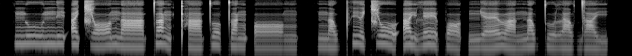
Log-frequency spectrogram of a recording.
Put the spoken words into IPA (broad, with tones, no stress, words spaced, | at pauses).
nuː˧ ni˧˥ ʔa˧t͡ɕɔː˩˧naː˩ t̪a˥˨ŋ pʰaː˩t̪o˥˨t̪a˧ŋ ʔɔː˩ŋ | na˩w pʰi˥˨ə̯ t͡ɕoː˥˨ʔa˥˨jleː˥˨ pɔː˧˩t̚ ɲɛː˩˧ʋa˩ na˧wt̪u˩la˩wda˧˩j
